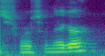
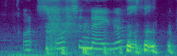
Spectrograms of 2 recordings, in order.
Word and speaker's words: Schwarzenegger: by She says Arnold Schwarzenegger. Schwarzenegger. Yeah, it's like Schwarzenegger. It's got an e. No, no, but you're very quiet at the first two syllables. First three syllables.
